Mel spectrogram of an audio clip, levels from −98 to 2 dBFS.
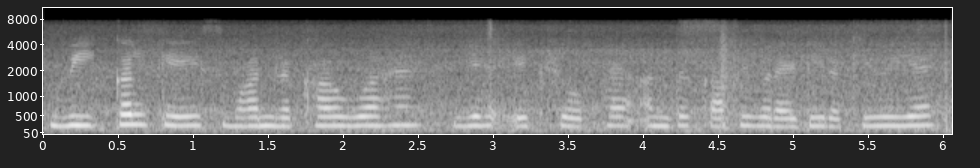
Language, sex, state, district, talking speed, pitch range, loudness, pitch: Hindi, female, Punjab, Pathankot, 160 wpm, 225-240 Hz, -16 LUFS, 235 Hz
